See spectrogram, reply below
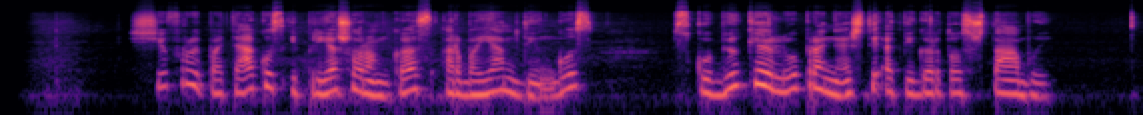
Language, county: Lithuanian, Vilnius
